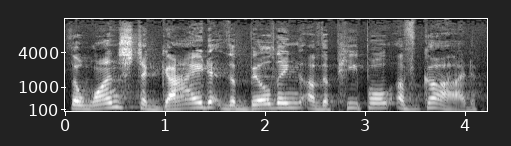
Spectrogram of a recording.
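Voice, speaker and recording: A man's voice: on the high side, animated, slow pace, a little mellow. A man preaching a sermon, reading scripture and acting out the voices of the people he talks about. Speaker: pastor. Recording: long hall reverb.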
